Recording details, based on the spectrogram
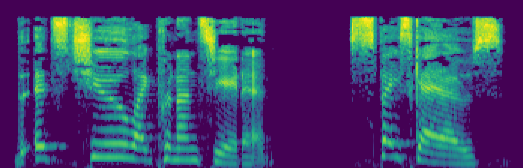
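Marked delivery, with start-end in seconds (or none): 2.9-4.1 Scottish-accented speech. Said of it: "that sounds more like girls".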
